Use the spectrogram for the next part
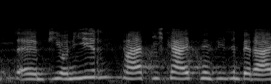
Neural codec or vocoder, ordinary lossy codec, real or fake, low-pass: codec, 16 kHz, 2 kbps, FreqCodec, larger model; none; fake; 5.4 kHz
